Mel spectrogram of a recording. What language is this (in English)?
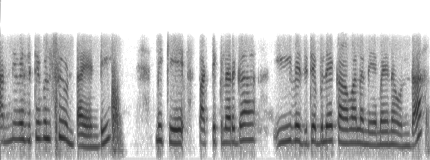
Telugu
